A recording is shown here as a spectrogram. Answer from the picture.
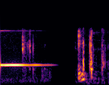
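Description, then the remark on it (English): A single electronic ding on a conference call line rings out as a caller joins, a steady mid-pitched chime that holds for under a second and fades, followed after a short pause by a person starting to talk. “So I'm going to turn off the dings and mute the phone lines.”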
